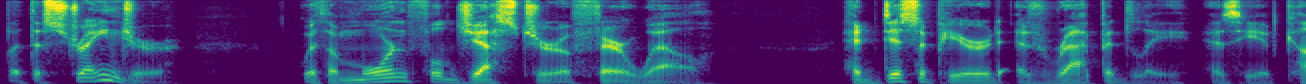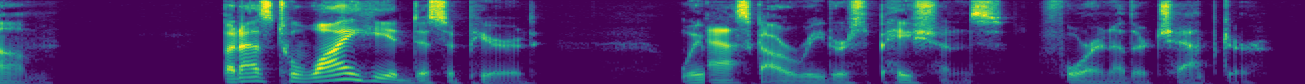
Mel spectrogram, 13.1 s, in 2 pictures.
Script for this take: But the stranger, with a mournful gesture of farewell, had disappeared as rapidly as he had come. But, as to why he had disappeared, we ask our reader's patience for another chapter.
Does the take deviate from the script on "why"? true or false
false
